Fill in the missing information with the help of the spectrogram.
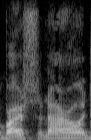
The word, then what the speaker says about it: Bolsonaro: Eduardo Bolsonaro.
